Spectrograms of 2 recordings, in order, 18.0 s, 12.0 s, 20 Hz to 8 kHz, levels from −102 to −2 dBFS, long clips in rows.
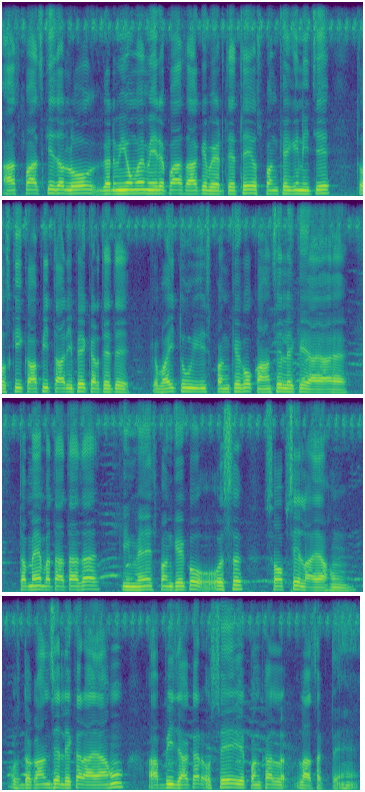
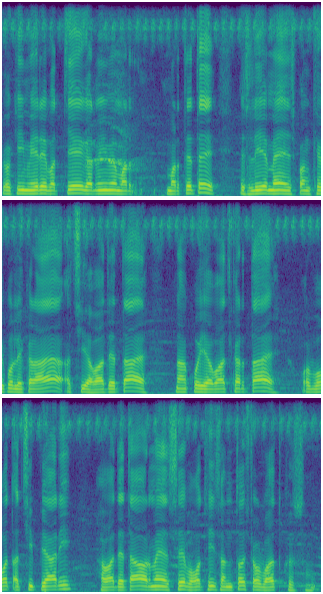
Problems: background sounds at intervals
